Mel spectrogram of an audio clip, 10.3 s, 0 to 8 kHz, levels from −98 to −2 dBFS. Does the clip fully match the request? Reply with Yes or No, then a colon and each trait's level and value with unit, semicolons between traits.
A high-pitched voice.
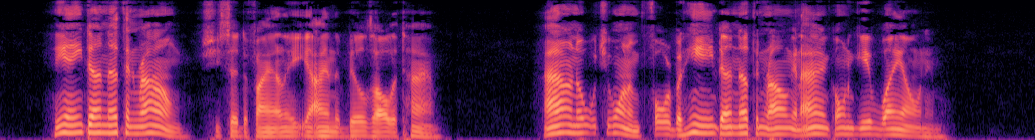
No: low, 125 Hz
